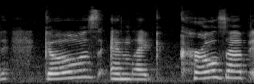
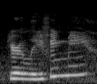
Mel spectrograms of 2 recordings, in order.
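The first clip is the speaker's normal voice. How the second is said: higher-pitched, hurt question; acted anguish, pitched up; agonized question; 6 semitones higher than usual. A narrator's reading. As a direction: rise in pained disbelief. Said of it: "agonized, breathless whisper".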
